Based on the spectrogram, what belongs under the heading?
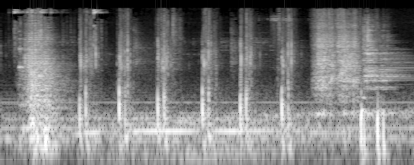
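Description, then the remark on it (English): A door swings open with a rushing scrape, then steady footsteps thud across a hard floor at an even pace, with a second scraping swell near the end. “Oh, wait, someone's opening the door.”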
